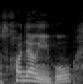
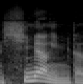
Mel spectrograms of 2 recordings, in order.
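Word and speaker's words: 沈阳: 네, 중국말로는 중국 발음으로는 선양이고 우리 발음으로는 심양입니다.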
